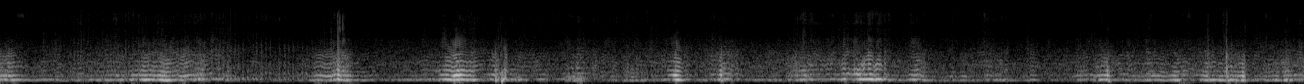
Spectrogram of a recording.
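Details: Constant drone of honey bees within the hive, a low vibrating hum punctuated by louder surges every second or two as bees fly near, plus occasional light taps.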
